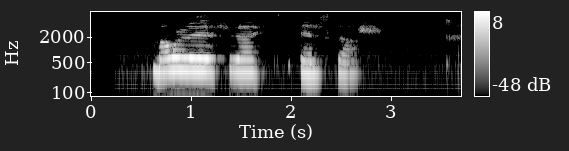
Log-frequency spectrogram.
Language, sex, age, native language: Icelandic, female, 7, Icelandic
